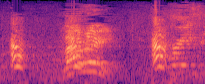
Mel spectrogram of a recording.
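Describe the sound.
A person mimics a dog with three loud barks: a short yap, a longer drawn-out woof, then another sharp bark after a brief pause.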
